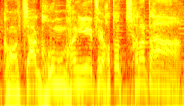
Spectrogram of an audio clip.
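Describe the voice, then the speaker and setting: A man's voice: high voice, animated, normal speed. A man voicing a grumpy, easily outraged older father-in-law in a cartoon, stammering and repeating himself. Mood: irritated. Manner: stammers, repeats words and a verbal tic. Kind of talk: cartoon voice acting. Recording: music behind the voice.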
